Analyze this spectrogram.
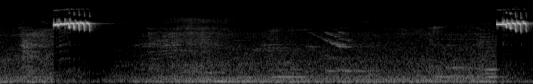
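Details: Blue-crowned hanging parrot, dry after bathing, utters a single sharp high-pitched squeak, then stays quiet for about four seconds before another similar piercing note; soft background noise fills the gap.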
